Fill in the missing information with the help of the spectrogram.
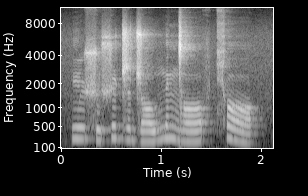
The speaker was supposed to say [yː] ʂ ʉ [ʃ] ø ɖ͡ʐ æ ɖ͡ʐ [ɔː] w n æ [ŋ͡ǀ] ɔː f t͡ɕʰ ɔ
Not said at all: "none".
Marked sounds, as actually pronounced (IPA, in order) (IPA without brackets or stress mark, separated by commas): yː, ʃ, ɔː, ŋ͡ǀ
